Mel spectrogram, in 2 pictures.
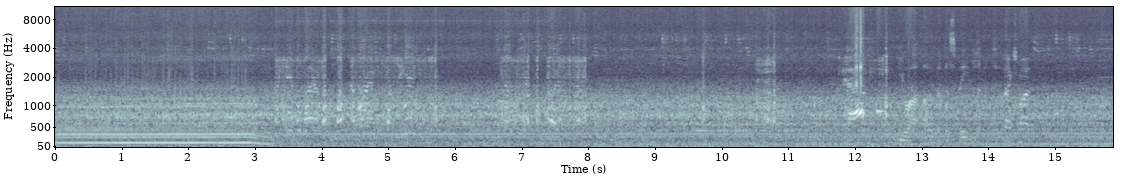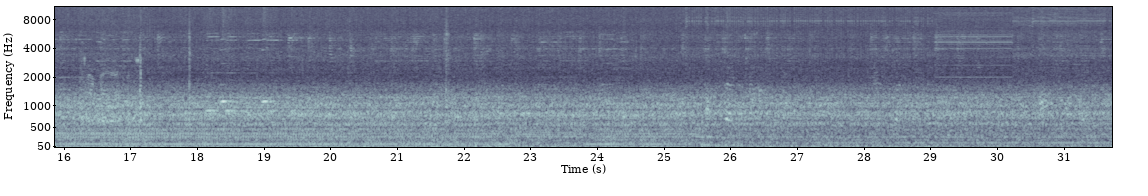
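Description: Vehicle engine and tyre drone heard from inside the cabin at highway speed while overtaking a road train. The engine note is loud and high for the first three seconds, then drops to a lower, steadier hum as the vehicle eases off. A single sharp click comes about twelve seconds in.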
